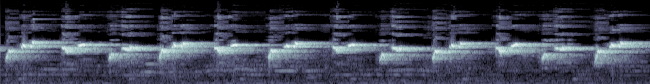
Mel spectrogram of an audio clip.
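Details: Lure song of a yellow-vented bulbul for drawing other birds to sing, an unbroken stream of liquid whistled notes, each sliding downward, delivered about two per second in lively chattering sequence.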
